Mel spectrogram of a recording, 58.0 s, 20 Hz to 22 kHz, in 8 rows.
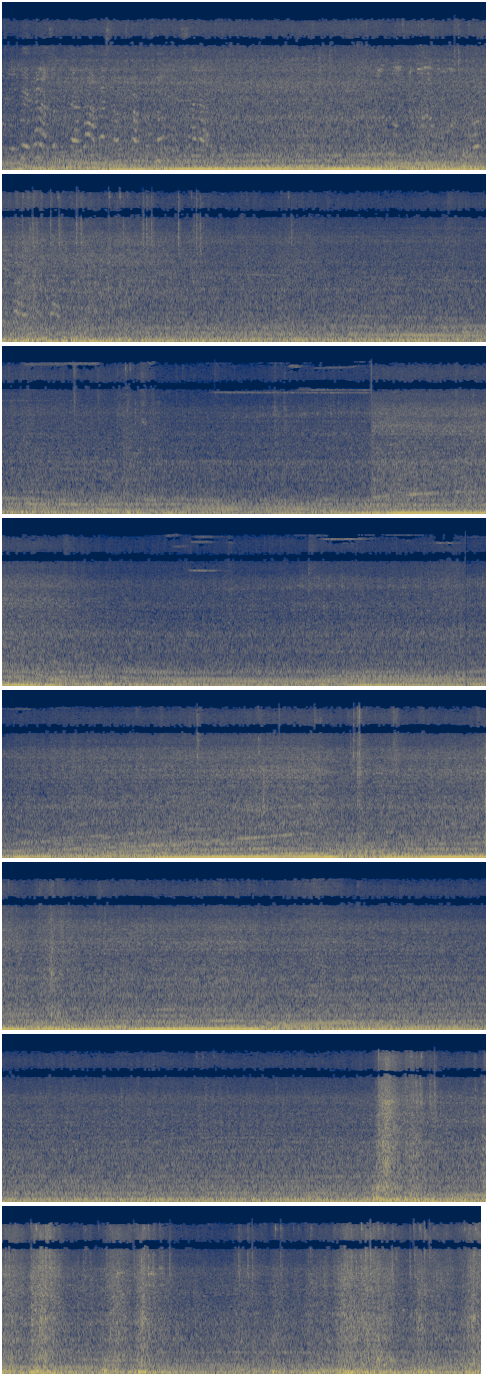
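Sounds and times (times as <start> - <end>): bus engine rumbling: 0.0 - 58.0.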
